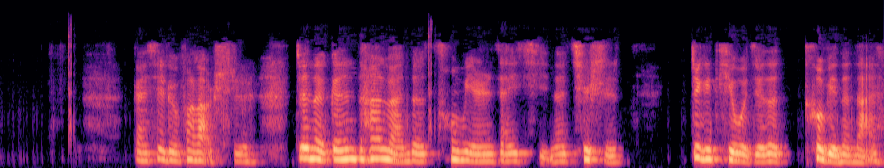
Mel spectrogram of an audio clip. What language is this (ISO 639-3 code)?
zho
